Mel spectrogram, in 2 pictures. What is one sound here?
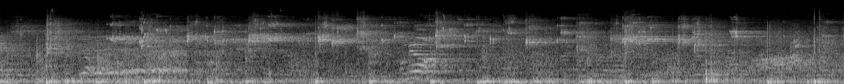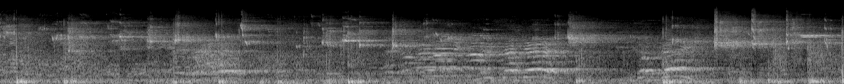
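A basketball bounces with echoing thuds in a large hall.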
